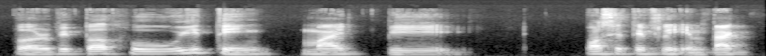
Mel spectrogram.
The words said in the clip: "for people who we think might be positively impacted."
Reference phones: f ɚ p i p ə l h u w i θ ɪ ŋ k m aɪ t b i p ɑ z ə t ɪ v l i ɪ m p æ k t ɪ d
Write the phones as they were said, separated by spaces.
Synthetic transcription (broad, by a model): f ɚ p i p ə l h u w i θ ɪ ŋ k m aɪ t b i p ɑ s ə t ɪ f l i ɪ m p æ k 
